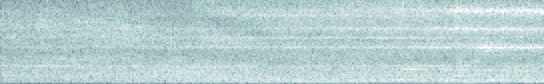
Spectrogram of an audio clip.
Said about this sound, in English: Wait there. Train coming. Don't know where it's going.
